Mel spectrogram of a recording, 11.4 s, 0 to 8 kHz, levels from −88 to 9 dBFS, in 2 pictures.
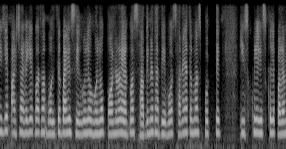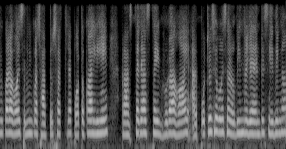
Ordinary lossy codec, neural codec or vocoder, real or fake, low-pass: none; codec, 16 kHz, 1 kbps, FreqCodec, smaller model; fake; 7.2 kHz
